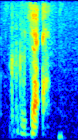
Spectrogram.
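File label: tlacochahuaya, Zapotec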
